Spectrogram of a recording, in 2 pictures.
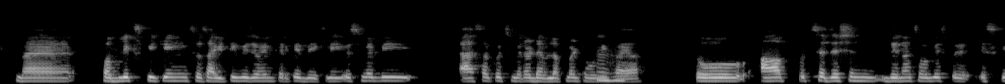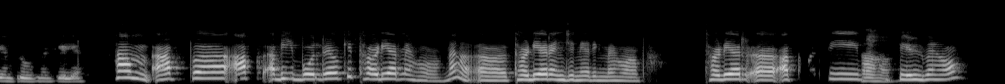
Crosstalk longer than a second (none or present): none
